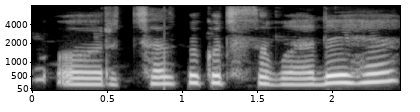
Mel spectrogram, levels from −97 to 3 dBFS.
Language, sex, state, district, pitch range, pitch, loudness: Hindi, female, Uttar Pradesh, Gorakhpur, 215-275 Hz, 250 Hz, -16 LUFS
